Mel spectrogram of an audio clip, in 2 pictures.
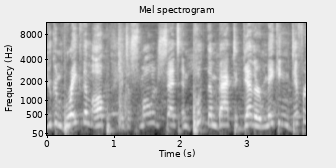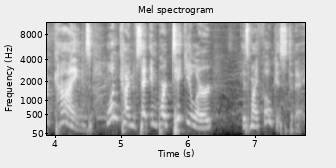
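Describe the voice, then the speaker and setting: An extremely high-pitched man's voice with lively intonation at a moderate pace, music in the background. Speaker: spoken word poet. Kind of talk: spoken word poetry performance. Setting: live coffee house open mic.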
